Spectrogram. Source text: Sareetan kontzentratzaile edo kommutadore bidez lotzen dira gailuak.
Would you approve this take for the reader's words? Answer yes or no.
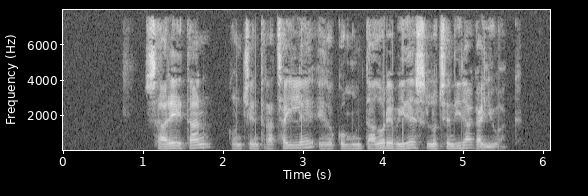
yes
